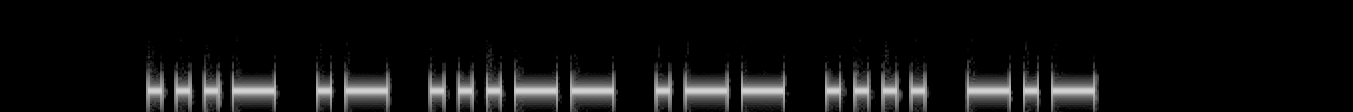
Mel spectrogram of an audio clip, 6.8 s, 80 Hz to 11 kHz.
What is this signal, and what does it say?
Morse code, heard as a keyed tone, about 17 wpm, 700 Hz. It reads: VA3WHK
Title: DXCC-100 Call Signs - 6 Characters - Repeated 2x - 17wpm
